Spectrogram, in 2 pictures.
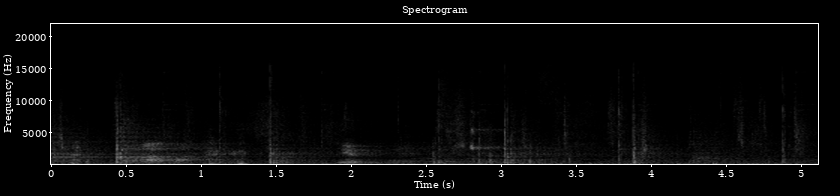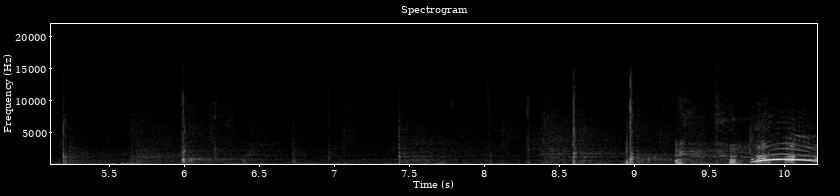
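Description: Pickleball rally: sharp hits of sandpaper-faced paddles on a plastic pickleball and the ball bouncing on the court, about every half second. A player shouts loudly near the end.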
